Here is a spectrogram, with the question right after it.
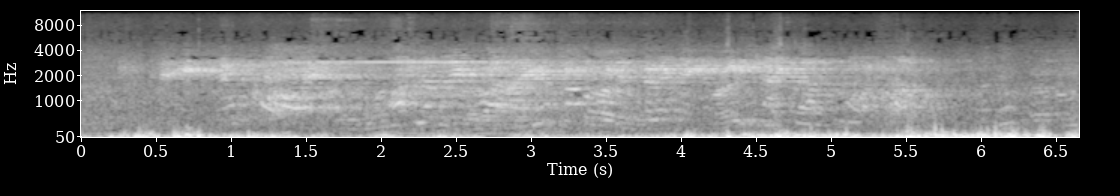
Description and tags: subway announcement unintelligible metrocard beep wind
